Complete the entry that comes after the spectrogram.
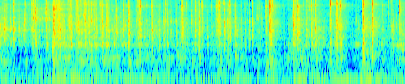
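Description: Long red nails tap rapidly on the keys of a black plastic computer keyboard. The result is a steady stream of crisp, bright, clicky taps that stop almost instantly, with hardly any low end.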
